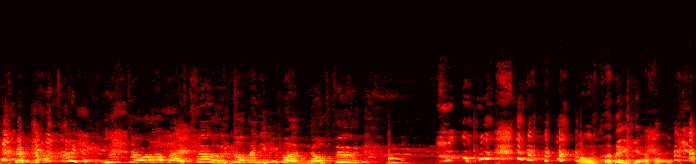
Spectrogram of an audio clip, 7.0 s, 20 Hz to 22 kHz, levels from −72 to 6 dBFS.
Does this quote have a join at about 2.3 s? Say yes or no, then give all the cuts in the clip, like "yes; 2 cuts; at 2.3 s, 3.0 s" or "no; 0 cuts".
yes; 1 cut; at 2.3 s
